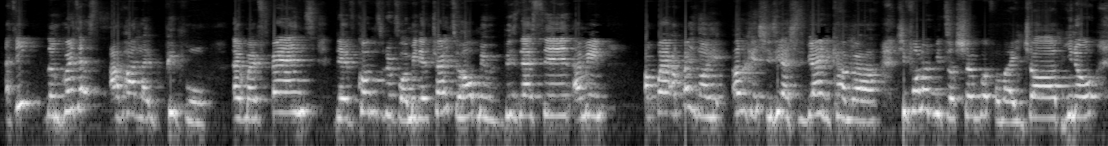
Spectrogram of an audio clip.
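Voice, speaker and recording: High-voiced Nigerian woman, chatty. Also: fast, reverberant. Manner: lively, chatty, laughs often. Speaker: guest business owner. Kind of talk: casual interview chat.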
